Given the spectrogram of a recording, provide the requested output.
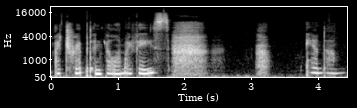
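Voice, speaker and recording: A woman playing a flustered, aggrieved female assistant in a soft-spoken ASMR role play, halting and dramatic, repeating herself for emphasis in a breathy whisper. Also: sits high, a little hiss or hum, exaggerated voice. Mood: hurt, flustered.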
